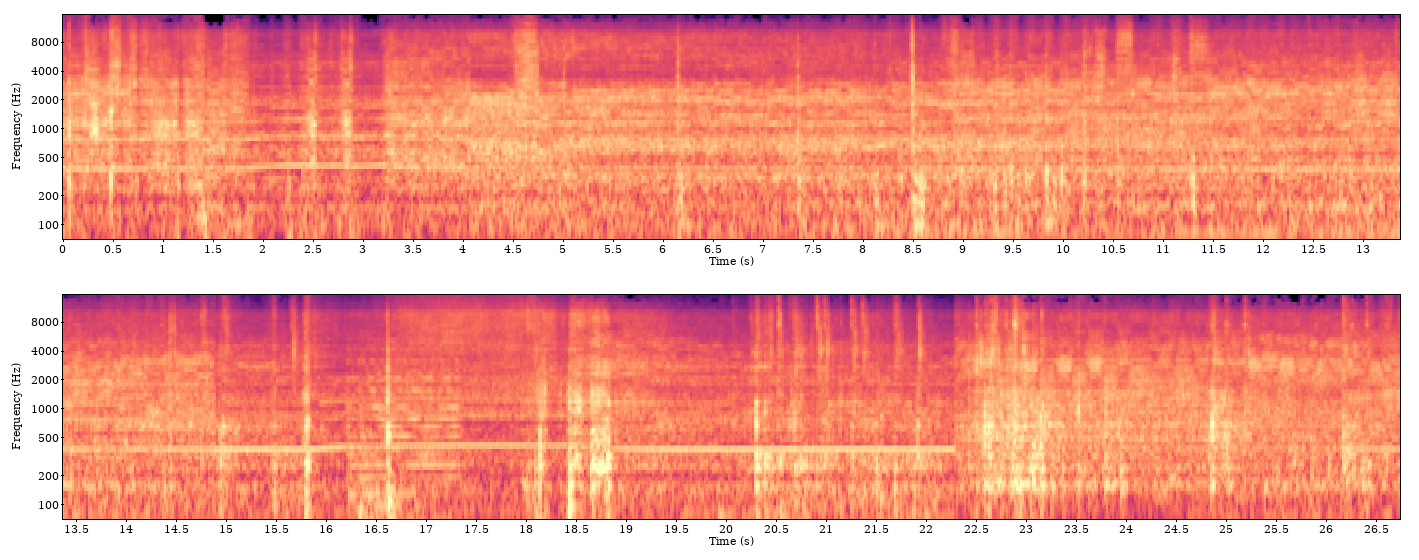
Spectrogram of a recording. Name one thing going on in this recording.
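A vacuum cleaner hums steadily up close.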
